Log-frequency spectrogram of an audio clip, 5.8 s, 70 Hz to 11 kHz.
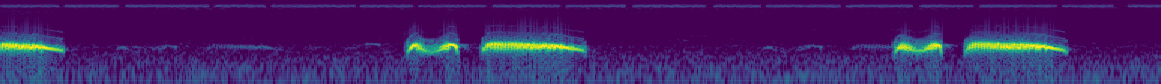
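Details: Spotted dove: the tail of one coo, then two full phrases about 2.5 seconds apart. Each is a quick stuttered coo and a longer soft drawn-out note. A thin high whine is continuous.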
